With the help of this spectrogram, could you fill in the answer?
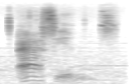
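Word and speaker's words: Ascians: Asens. It is. It's the correct way. Okay. Asens. I pronounce a lot of words uh incorrectly.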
